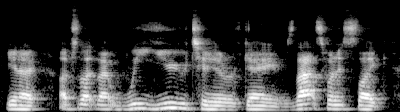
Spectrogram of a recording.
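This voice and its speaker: A man chats through gaming news on a live podcast from a home room. He rambles, restarts his sentences and fills pauses with ums. His pitch sits squarely in the middle range. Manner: rambling, many fillers and restarts. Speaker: podcast co-host. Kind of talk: casual gaming news chat.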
